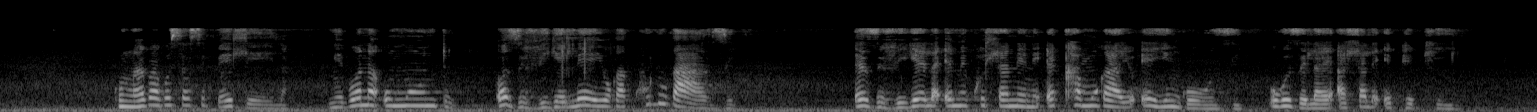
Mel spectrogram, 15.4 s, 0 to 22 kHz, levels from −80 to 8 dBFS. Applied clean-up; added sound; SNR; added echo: none; Aircraft; 16 dB; reverberation time 1.3 s.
